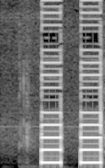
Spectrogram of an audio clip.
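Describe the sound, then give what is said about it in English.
A telephone rings with two short, buzzy tones of equal length and steady pitch, separated by a brief gap and standing out loudly against near silence. “Maybe not. That's the phone. Hold on.”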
